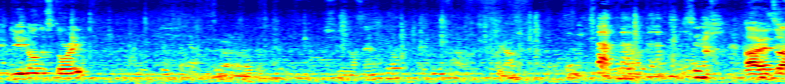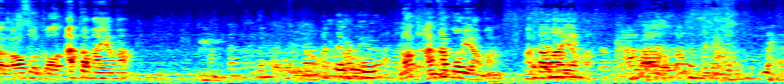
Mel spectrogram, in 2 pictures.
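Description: A young man speaks with animation to an audience in a room with a slight echo.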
